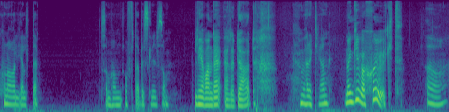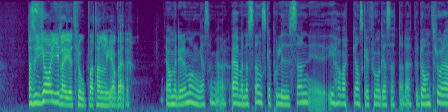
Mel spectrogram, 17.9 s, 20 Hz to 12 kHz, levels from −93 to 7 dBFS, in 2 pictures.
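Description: Nothing in the recording stood out as a technical problem on listening.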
